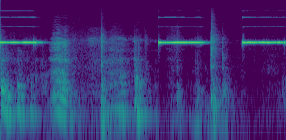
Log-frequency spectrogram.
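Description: A piercing high-pitched smoke alarm beeps in long bursts, cutting in and out between bits of speech and clattering nearby.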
